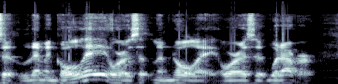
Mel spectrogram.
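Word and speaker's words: Lemngole: I pronounced it the way that she told me how to pronounce it. It's Lemnole, without the G.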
